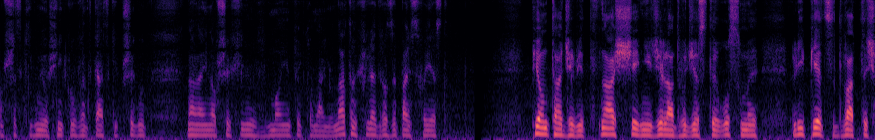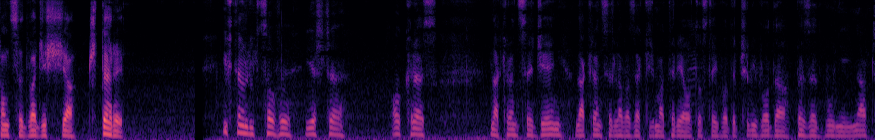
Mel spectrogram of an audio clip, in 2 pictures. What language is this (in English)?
Polish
